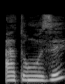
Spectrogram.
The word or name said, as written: a t on ose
